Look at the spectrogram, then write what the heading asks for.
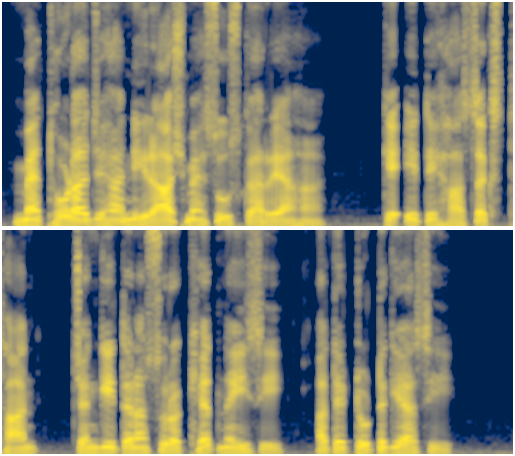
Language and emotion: Punjabi, sad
